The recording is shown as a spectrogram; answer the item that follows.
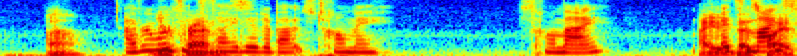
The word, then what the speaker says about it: Stromae: Stromae.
